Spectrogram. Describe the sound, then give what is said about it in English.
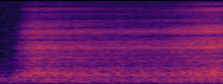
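A deep, slow inhale through the nose during a guided breathing exercise, heard as a steady, soft, airy rush lasting about two seconds with no talk. “Another deep breath in.”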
